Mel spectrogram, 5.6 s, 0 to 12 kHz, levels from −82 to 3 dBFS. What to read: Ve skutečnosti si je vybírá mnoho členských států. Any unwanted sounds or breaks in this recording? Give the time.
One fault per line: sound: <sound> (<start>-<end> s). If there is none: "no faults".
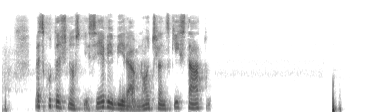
no faults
